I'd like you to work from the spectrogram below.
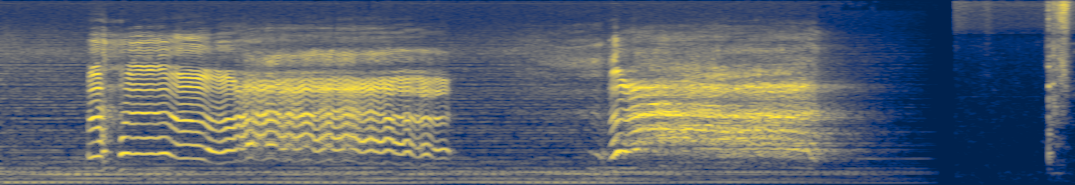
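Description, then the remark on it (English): A badly acted movie scream: a long, wavering, overdone cry followed by a second shorter wail, both loud over a steady low rumble that cuts off abruptly. “It was just a horribly done scream, and I'm actually going to play it for you.”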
